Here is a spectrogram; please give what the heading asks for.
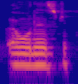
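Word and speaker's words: honest: जैसे कोई वर्ड ऐसा है जिसमें साइलेंट है एच, तो उसमें जैसे ओवर, ऑनेस्ट, इसमें हम एन का यूज़ करेंगे।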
